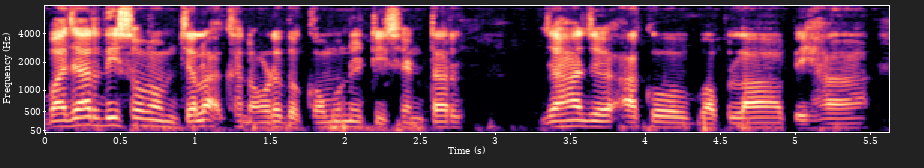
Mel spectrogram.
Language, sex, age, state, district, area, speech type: Santali, male, 60+, Odisha, Mayurbhanj, rural, spontaneous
